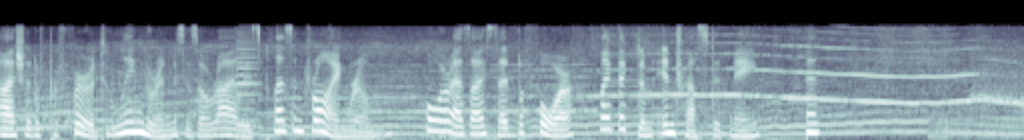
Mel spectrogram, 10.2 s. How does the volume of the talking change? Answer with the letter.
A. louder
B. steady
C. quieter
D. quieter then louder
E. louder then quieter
B.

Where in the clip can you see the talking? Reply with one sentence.
The talking can be heard from 0.0 to 8.2 s.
